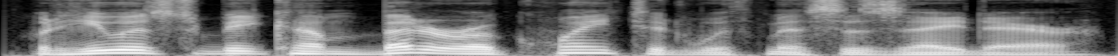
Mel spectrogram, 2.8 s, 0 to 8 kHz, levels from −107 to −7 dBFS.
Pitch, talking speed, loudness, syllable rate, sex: 115 Hz, 215 wpm, -16 LUFS, 6.1 syllables/s, male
